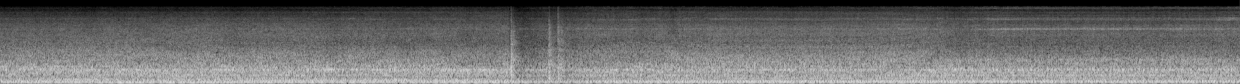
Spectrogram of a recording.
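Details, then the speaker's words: Jeep CJ5 after carburetor cleaning, distributor tightened, choke set and custom air cleaner refitted; it previously would not idle. Steady, even, smooth low idle, slightly fast, no knocks or misses. Normal idle. "you hear an idling right there maybe i jumped it maybe i shouldn't compare it to the ex-girlfriends because none of that was as easy to resolve"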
